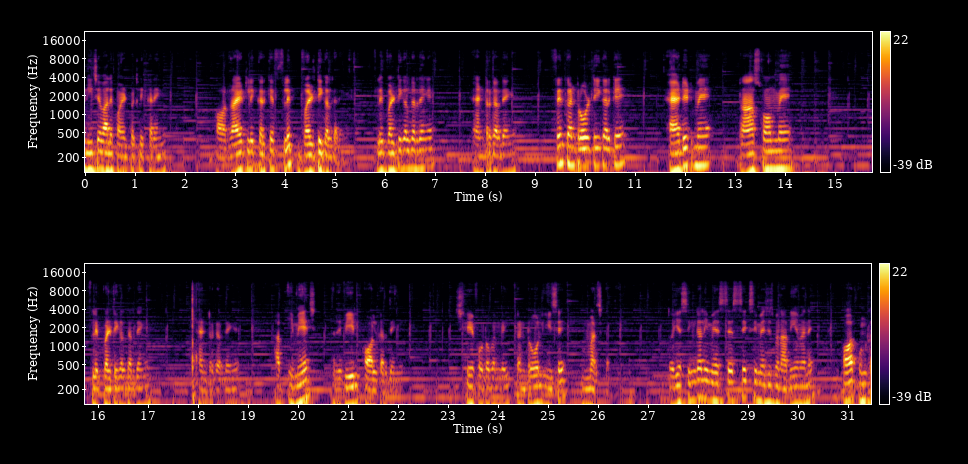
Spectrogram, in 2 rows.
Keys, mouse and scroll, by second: 0.6 click, 2.9 right click, 5.3 click, 8.1 Return, 9.9 ctrl+t, 11.6 click, 16.2 click, 17.9 Return, 19.9 click, 24.9 ctrl+e, 27.7 ctrl+-, 29.6 ctrl+=.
